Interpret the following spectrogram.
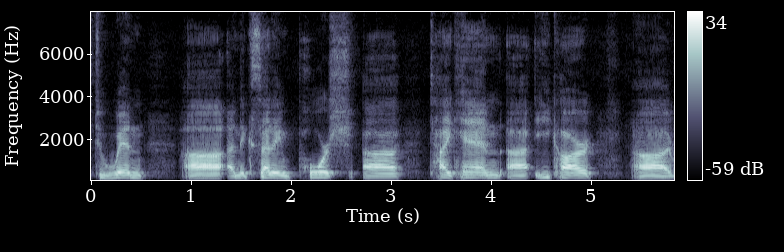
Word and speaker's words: Porsche: correct you on on the pronunciation of porsche is porsche since ipad so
